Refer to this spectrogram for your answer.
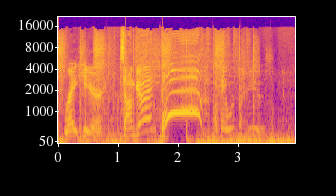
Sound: screaming

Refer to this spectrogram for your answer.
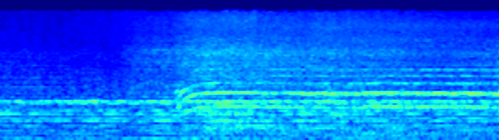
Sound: yells

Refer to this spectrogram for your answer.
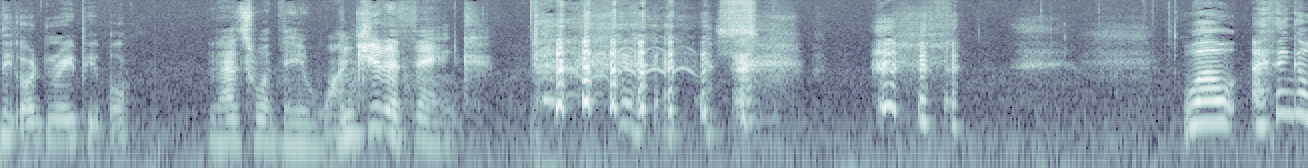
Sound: both laugh

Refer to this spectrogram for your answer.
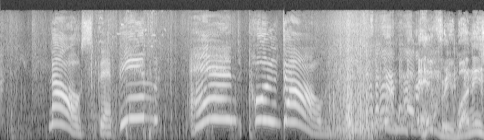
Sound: laughter

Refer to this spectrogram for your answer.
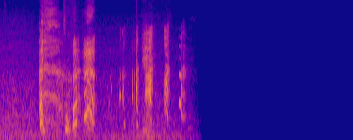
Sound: laughs

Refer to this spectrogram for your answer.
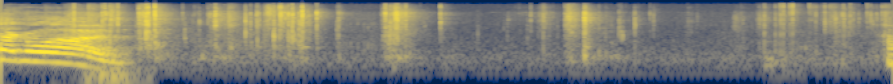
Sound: crinkles

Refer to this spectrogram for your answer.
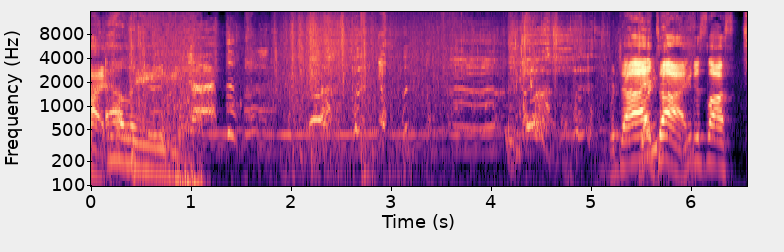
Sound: Abby gasping and coughing; Ellie grunting

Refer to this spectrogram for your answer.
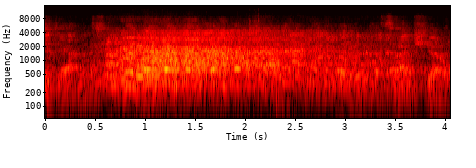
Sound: audience laughing

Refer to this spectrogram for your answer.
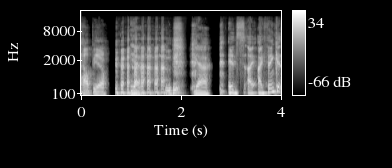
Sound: laughs, reveling in discomfort

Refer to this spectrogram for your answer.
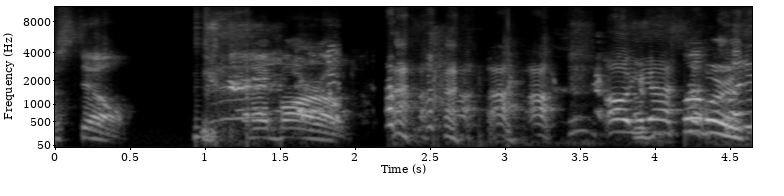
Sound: laughter

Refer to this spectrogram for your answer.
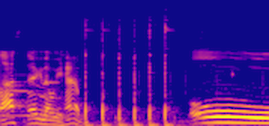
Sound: knife thudding

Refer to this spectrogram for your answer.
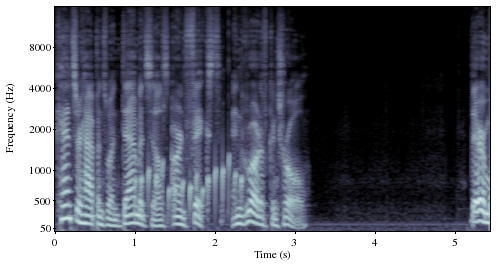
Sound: sound of bubbles popping to create cell

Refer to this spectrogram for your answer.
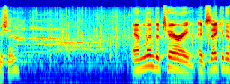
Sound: attendee cheering and applauding

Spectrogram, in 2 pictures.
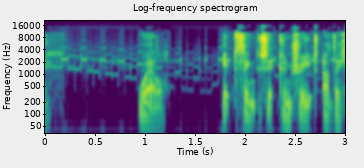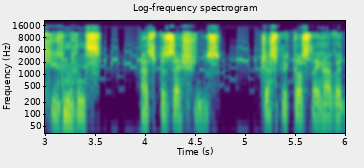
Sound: laughs

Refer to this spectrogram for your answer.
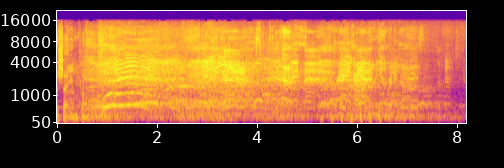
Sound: cheering

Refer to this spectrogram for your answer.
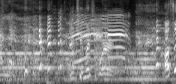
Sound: laughing

